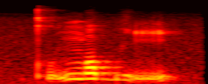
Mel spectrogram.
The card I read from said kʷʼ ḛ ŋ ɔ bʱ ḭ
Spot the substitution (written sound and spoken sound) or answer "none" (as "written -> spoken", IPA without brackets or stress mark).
ḛ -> ḭ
